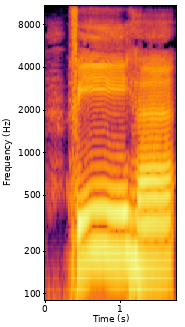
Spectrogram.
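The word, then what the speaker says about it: فيها: Nah, sekarang h-nya dibaca berapa harakat? Sudah kita bahas tadi ya. Karena fathahnya di sini bertegur sapa dengan si alif ya, maka dia dibaca dengan kadar panjang dua harakat ya. Sama seperti tadi kasrah ketemu ya sukun. Nama hukum tajwidnya mad thobi'i. Maka cukup kita lafalkan dengan dua kali kadar dua kali pelafalan ha-nya.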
